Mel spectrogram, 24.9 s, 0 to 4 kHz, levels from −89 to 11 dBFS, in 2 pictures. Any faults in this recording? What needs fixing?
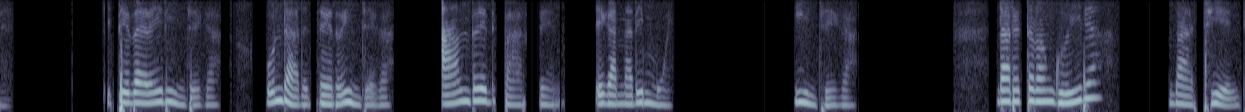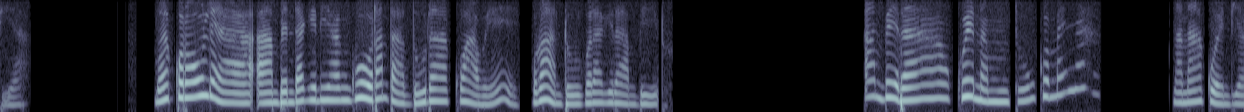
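Nothing here needs fixing; the speech just carries the narrow band of a G.711 call line, with nothing above 4 kHz, which is exactly what that path gives.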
